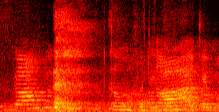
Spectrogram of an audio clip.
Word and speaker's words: comfortable: कंफर्टेबल. थोड़ा सा squeeze करिए, कम पे स्ट्रेस दीजिए तो इट्स कंफर्टेबल.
